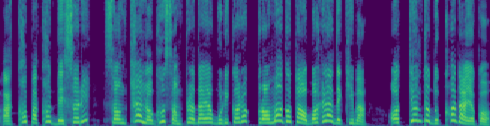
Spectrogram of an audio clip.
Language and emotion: Odia, angry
